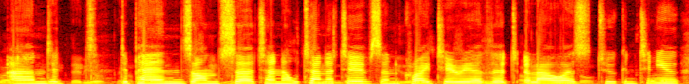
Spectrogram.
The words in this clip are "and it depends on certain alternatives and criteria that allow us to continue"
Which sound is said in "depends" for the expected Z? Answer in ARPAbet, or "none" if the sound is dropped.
Z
